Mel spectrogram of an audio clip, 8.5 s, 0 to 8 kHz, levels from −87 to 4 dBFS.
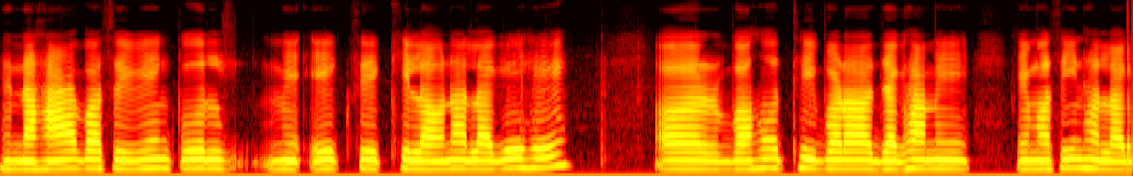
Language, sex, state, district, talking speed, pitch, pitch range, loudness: Chhattisgarhi, male, Chhattisgarh, Raigarh, 150 wpm, 145 Hz, 140-150 Hz, -18 LUFS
